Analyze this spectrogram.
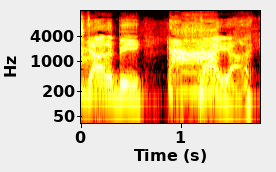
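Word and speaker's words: ka'ak: I think it's pronounced kayak. Kayak. – Kayak? How's it spelled? – K-A. – Uh-huh. – Apostrophe A-K. Kayak.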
